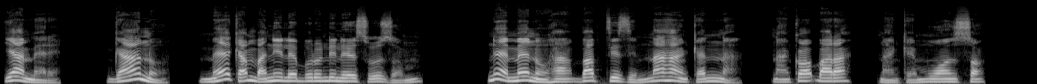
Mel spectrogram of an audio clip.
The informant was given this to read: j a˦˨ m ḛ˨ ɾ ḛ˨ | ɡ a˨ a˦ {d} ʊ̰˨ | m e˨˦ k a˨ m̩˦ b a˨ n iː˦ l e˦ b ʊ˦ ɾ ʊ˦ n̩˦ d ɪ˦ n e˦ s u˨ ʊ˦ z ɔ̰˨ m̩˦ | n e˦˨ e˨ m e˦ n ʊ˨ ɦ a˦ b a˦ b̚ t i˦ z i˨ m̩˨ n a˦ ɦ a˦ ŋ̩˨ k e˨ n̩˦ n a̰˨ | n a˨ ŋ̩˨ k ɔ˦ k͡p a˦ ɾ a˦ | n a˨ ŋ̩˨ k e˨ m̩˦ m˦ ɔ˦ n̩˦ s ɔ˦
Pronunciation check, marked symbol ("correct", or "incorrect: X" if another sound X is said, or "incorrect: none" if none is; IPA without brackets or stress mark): incorrect: n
